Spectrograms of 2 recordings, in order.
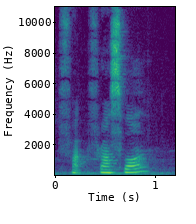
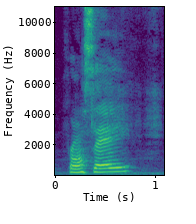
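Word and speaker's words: français: Francois? Is that how you say it? – Francais.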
